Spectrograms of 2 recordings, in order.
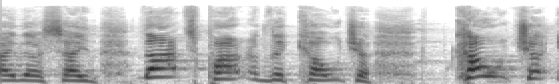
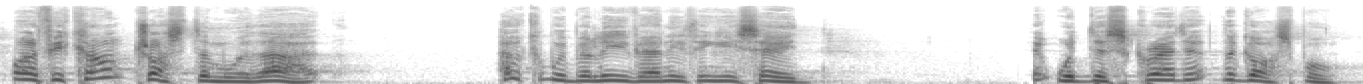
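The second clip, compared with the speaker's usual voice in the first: imitating doubters; 4 semitones lower, 8 dB quieter than usual. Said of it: "some of them would say".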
